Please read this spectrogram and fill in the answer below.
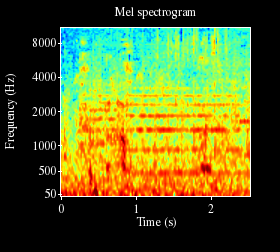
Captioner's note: grunts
